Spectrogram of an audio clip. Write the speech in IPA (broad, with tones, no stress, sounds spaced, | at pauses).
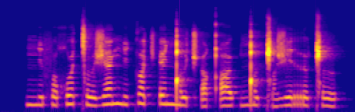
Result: ŋ i˨ f ʌ˨ χʷ ɛ˦ ǀ ɯ˨ ʒ ɛ˦ ŋ i˨˦ k ʌ˦ t͡ʃʼ e˦ ŋ͡ǃ ɯ˨ t͡ʃʼ ɯ˨ qʼ ɯ˦ | ŋ͡ǃ ɯ˨ ɡ͡ǁ ʌ˨ ʒ i˨ r ɯ˨ ǁ ɯ˨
